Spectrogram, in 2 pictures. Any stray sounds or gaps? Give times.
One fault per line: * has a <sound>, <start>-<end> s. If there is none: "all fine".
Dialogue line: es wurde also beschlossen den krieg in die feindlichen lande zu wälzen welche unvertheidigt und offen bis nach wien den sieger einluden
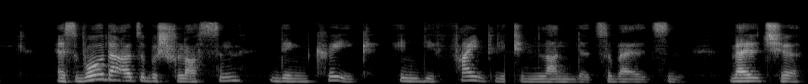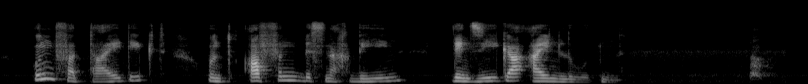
* has a dropout, 5.0-5.1 s
* has a bark, 15.6-15.9 s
